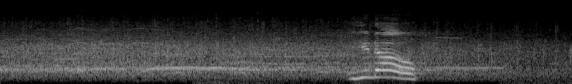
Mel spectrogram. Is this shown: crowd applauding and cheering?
yes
